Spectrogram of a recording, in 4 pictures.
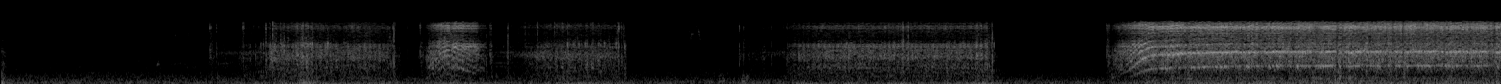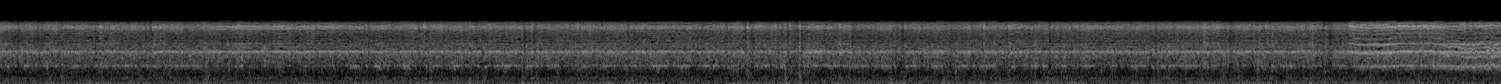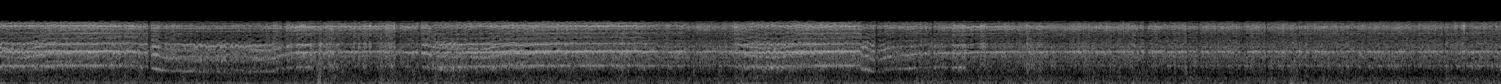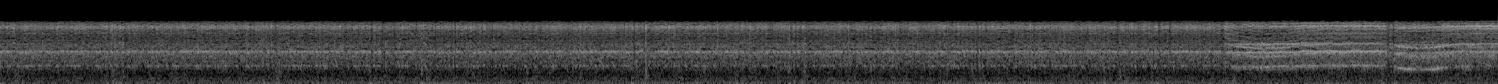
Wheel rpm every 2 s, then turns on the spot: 0, 10, 30, 10, 30, 30, 200, 230, 230, 230, 230, 230, 230, 230, 230, 220, 190, 220, 230, 210, 220, 230, 230, 230, 230, 230, 230, 230, 230, 220.
2-4 6-12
